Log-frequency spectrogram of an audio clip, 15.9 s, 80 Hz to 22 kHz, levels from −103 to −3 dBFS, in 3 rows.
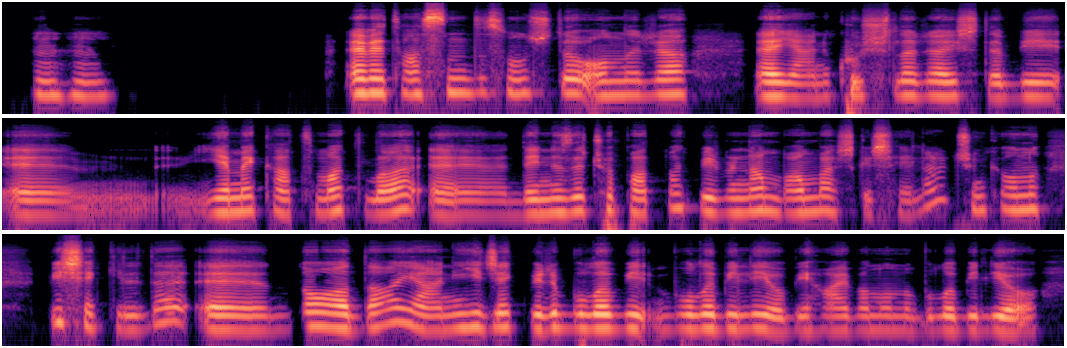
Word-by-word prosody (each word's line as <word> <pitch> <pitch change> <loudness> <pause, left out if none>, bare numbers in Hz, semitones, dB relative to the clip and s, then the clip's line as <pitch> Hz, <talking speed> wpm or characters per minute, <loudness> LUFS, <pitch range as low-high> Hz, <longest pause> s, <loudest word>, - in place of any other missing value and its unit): Hı 215 - -7
hı. 205 -1 -10 1.2
Evet, 235 0 +6
aslında 235 +2 +8
sonuçta 235 0 0
onlara, 215 +2 -1 0.4
eee, 200 - +8
yani 190 -1 +2
kuşlara 205 +1 -3
işte 195 -2 -4
bir, 195 -1 -3
emm, 175 -1 -4 0.6
yemek 205 +1 -1
atmakla, 195 +2 -1
eee, 170 -1 -5
denize 195 +3 -1
çöp 215 0 -9
atmak 240 +6 -6
birbirinden 205 +1 -3
bambaşka 200 +2 -4
şeyler 185 - -1
çünkü 225 -3 -7
onu 230 +1 -4 0.4
bir 270 - -1
şekilde, 210 +4 +3
eee, 180 -1 +3 0.2
doğada 210 +2 +3
yani 195 -5 -2
yiyecek 210 0 -1
biri 200 +1 0
bulabi 195 -1 +3
bulabiliyor, 190 -1 -1
bir 180 - -5
hayvan 180 0 -8
onu 180 -2 -12
bulabiliyor. 175 0 -1
200 Hz, 135 wpm, -27 LUFS, 185-215 Hz, 1.2 s, aslında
